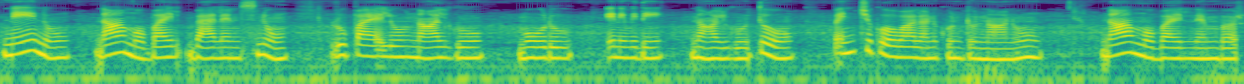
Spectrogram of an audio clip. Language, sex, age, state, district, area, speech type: Telugu, female, 30-45, Telangana, Jagtial, urban, read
